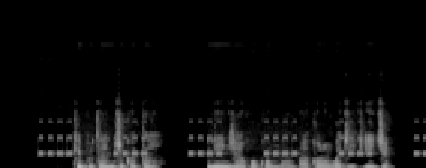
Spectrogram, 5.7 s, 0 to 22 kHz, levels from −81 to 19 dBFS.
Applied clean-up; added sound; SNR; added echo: classical method Wiener filter.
